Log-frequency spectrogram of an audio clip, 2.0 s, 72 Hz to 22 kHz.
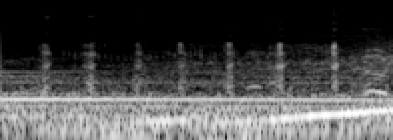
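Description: A Polaris XC440 snowmobile engine roars steadily throughout as it makes a speed run, its droning pitch climbing gradually as it speeds by, with faint rhythmic clicks and rattles over the continuous motor noise.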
